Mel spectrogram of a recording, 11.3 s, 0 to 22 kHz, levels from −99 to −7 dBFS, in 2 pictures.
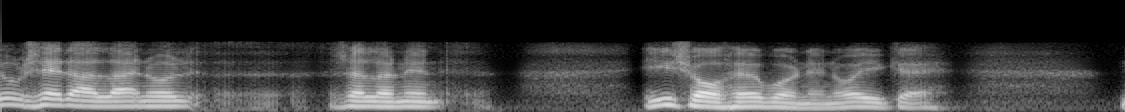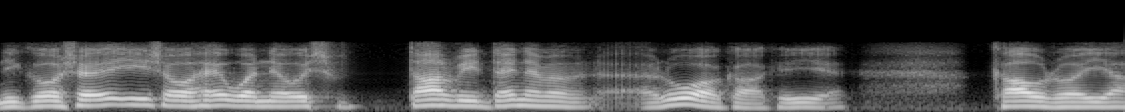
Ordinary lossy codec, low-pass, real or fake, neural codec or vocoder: none; 5.4 kHz; fake; codec, 24 kHz, 0.5 kbps, DualCodec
